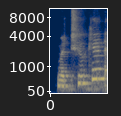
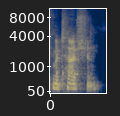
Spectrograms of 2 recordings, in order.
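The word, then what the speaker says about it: Metuchen: new jersey town of matukin am i pronouncing that correctly chris it's matushin matushin well i just completely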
